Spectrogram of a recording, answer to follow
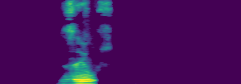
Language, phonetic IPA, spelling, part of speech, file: Latvian, [ziws], zivs, noun, Lv-zivs.ogg
- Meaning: fish (animal that lives in water, moving with fins and breathing with gills)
